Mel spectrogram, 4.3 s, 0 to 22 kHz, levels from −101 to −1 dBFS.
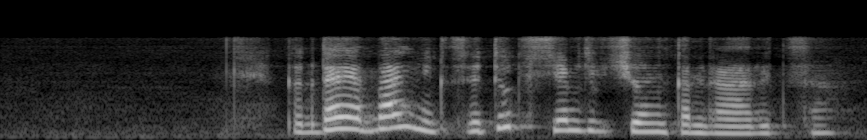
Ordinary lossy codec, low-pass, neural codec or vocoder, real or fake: none; 7.2 kHz; codec, 32 kHz, 1.9 kbps, SNAC; fake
